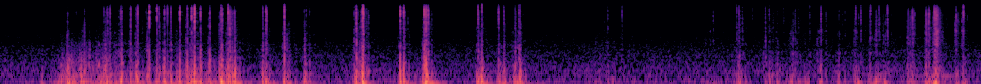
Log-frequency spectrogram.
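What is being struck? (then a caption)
Silicone basting brush. A silicone pastry brush with soft grey silicone bristles and a wooden handle is held in one hand while fingertips pluck and flick the bristles close to the microphone. The result is a run of quick, dry flicking snaps, each with a bright top and a dull low thump, bunched in clusters with a quieter stretch in the middle.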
